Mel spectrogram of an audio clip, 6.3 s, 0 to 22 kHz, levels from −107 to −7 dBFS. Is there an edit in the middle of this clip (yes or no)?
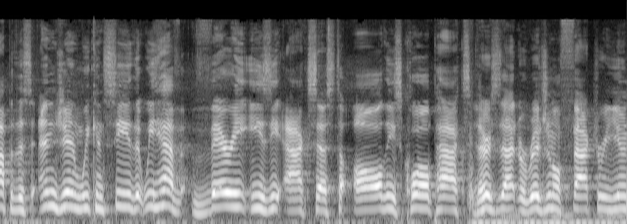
yes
